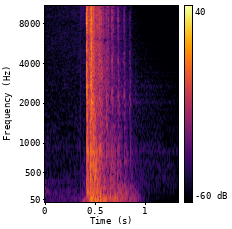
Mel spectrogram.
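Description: A wardrobe door is pushed shut with a single solid thunk, fairly loud, its brief rumble dying away within about half a second, followed by quiet.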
